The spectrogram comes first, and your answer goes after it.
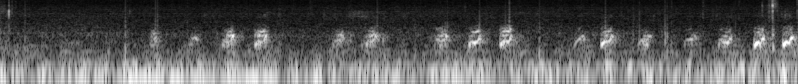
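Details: Baby skinny pigs from a litter make a rapid series of short, soft squeaks, some closely paired, over a low background rumble.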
